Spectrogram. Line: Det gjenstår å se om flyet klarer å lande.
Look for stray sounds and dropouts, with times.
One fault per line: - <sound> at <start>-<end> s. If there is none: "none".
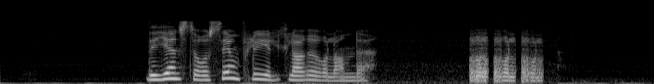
- laugh at 4.7-5.4 s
